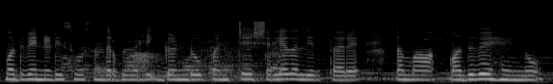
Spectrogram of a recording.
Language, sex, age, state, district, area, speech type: Kannada, female, 45-60, Karnataka, Chikkaballapur, rural, spontaneous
